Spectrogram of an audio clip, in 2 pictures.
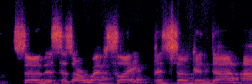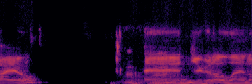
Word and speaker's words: Pacoca: and no because i say pakoka but you are saying actually it's pasoka right hey listen i i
